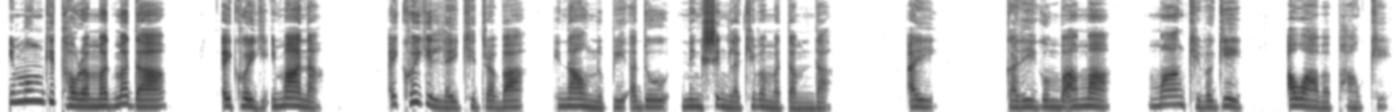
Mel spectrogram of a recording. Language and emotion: Manipuri, sad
